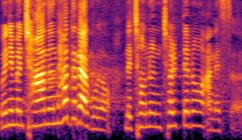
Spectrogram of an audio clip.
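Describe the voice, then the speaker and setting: A woman with a high voice talks at a fairly quick pace. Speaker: pastor's wife and speaker. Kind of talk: sermon. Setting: church with audience.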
